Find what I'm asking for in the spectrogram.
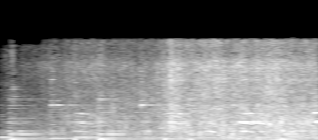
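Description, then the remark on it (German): Steady ocean surf washes over the whole stretch, with several short, tonal seagull calls rising above it at irregular intervals, heard at the opening of a pop song. “hört man am Anfang Meeresrauschen und Möwen.”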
